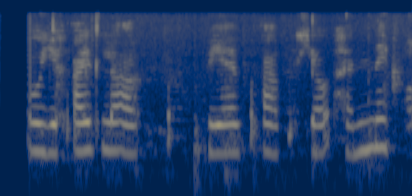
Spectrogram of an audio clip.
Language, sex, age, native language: Icelandic, male, 11, Icelandic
